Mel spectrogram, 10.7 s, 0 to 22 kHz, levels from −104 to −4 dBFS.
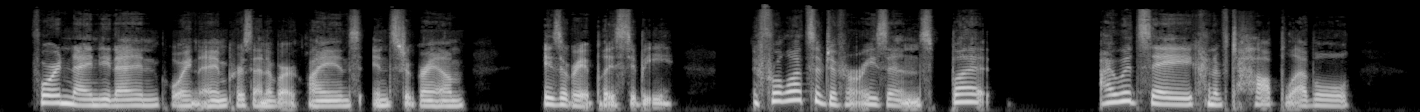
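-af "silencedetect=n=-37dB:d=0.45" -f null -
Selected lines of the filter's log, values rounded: silence_start: 3.46
silence_end: 4.08 | silence_duration: 0.62
silence_start: 5.02
silence_end: 5.65 | silence_duration: 0.63
silence_start: 7.40
silence_end: 8.25 | silence_duration: 0.85
silence_start: 10.09
silence_end: 10.66 | silence_duration: 0.56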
